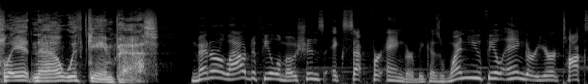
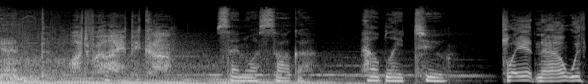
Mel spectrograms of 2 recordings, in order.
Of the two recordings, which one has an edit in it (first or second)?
first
